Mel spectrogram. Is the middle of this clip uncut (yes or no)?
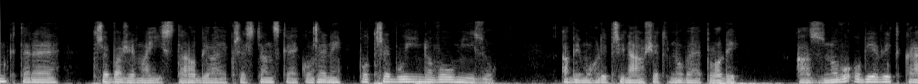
no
